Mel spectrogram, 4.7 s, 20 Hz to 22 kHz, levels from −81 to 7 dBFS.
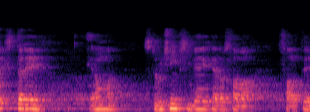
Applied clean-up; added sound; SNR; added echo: none; none; none; reverberation time 0.6 s.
